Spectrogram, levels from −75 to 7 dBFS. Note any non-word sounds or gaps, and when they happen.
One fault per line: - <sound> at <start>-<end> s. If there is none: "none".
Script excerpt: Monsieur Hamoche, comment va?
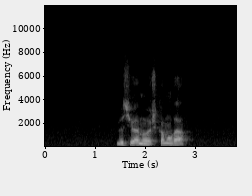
none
